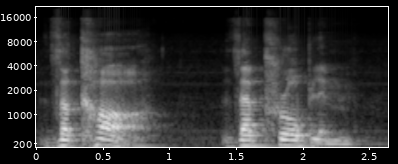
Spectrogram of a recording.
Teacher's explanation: THE in English is pronounced with a schwa, like this, the, when it's immediately followed by another consonant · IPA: /ðə/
